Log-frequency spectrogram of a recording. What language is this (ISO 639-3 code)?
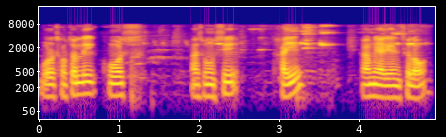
brx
